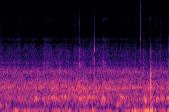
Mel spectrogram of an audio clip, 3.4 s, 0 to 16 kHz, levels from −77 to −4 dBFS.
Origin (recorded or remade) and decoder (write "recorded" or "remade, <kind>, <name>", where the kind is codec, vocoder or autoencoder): remade, autoencoder, DAC-VAE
